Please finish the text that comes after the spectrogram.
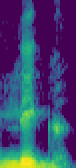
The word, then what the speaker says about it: league: किसी भी शब्द के अंत में आए हुए GUE में भी यू का उच्चारण नहीं होता, ठीक है। यू बिल्कुल साइलेंट रहता है।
